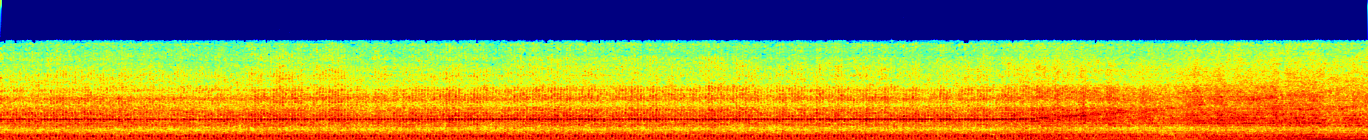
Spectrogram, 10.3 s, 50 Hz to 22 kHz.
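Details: Cummins diesel truck, first start after upgrades incl. new injectors, hot-rod VP44 pump, Banks intake elbow: steady even idle with deep regular beat, then clean throttle blips rising and falling; sounds good, slight black smoke, some rough idle noted.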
